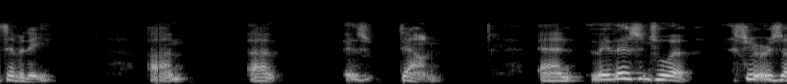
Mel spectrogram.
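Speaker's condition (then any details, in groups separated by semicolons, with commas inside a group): Acquired brain injury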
